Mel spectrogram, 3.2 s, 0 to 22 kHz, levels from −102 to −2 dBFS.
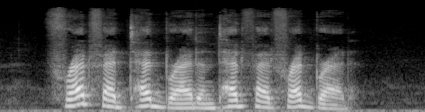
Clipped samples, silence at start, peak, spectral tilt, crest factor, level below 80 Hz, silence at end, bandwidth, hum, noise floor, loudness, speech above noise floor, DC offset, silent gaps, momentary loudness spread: under 0.1%; 0.4 s; -4 dBFS; -7 dB/octave; 18 dB; -48 dBFS; 0.55 s; 15 kHz; none; -49 dBFS; -20 LUFS; 29 dB; under 0.1%; none; 7 LU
